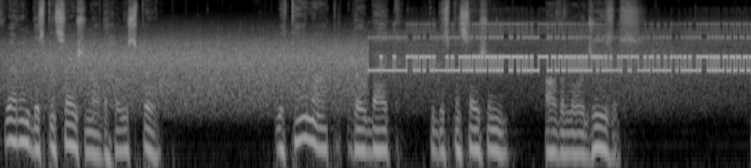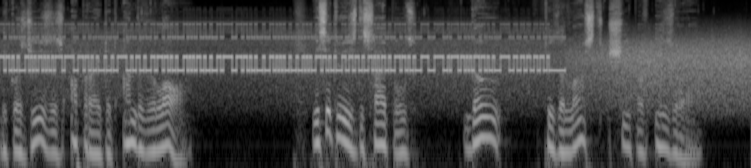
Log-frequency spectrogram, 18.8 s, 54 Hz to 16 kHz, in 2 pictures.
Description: RTTY (45.45 baud, 850 Hz shift), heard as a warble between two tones, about 1900 Hz centre, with radio static and speech in English. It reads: 4443 5846 3921 3688 4435 1527 4075 7616 8040 9534 5880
